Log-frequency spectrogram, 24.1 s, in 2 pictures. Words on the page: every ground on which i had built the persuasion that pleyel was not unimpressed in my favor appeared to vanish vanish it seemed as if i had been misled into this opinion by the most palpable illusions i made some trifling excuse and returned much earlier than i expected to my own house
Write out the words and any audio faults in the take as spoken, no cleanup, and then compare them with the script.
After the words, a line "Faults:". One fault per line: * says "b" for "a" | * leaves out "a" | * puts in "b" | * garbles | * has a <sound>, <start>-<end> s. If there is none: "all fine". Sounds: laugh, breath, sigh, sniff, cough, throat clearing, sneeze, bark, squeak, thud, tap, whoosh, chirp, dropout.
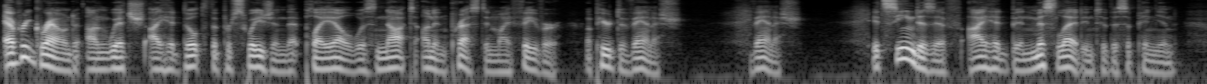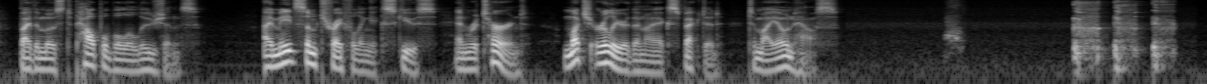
every ground on which i had built the persuasion that pleyel was not unimpressed in my favor appeared to vanish vanish it seemed as if i had been misled into this opinion by the most palpable illusions i made some trifling excuse and returned much earlier than i expected to my own house
Faults:
* has a bark, 21.5-21.7 s
* has a cough, 22.8-23.8 s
